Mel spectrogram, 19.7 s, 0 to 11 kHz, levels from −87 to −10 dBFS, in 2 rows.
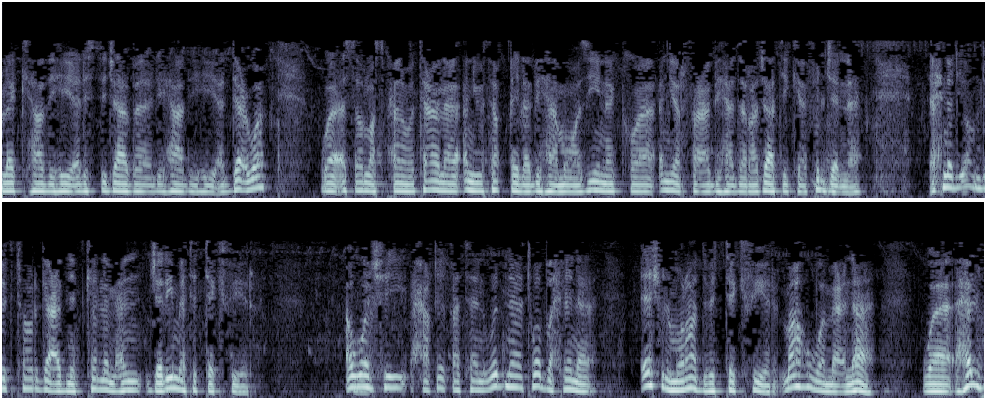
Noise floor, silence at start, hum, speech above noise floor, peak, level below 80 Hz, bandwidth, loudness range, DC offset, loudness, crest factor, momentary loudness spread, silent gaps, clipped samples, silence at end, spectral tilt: -55 dBFS; 0 s; none; 30 dB; -10 dBFS; -58 dBFS; 5.8 kHz; 3 LU; under 0.1%; -27 LUFS; 16 dB; 8 LU; none; under 0.1%; 0 s; -11.5 dB/octave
